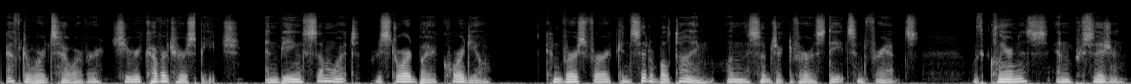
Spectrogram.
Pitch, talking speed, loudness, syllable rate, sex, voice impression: 110 Hz, 160 wpm, -20 LUFS, 5.7 syllables/s, male, masculine, adult-like, slightly muffled, calm, slightly reassuring, sweet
